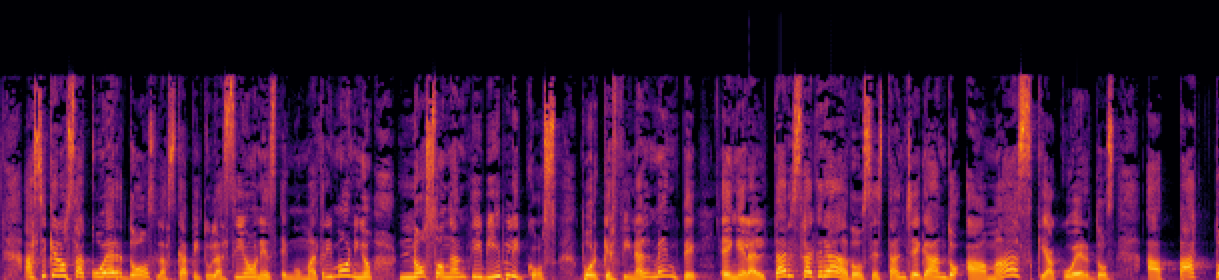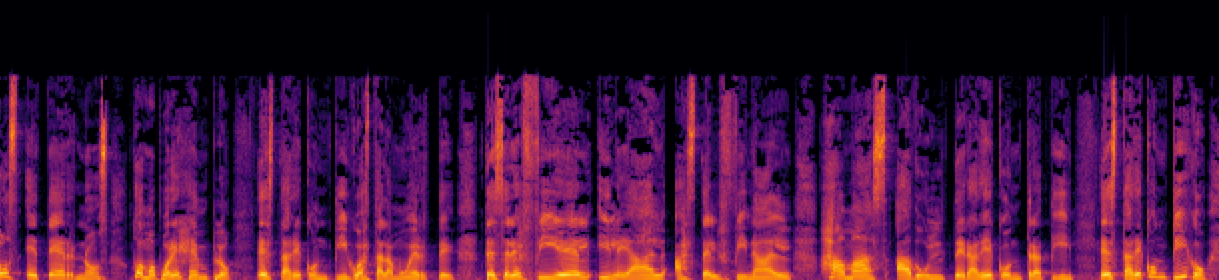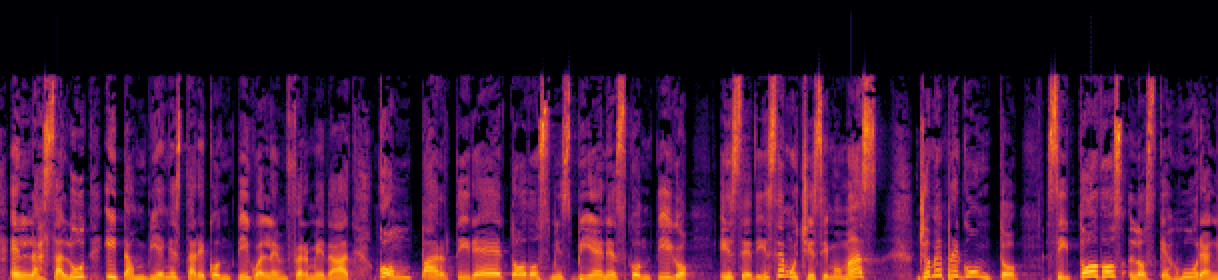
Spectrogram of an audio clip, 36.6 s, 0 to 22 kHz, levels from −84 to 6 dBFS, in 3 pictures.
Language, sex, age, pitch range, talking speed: Spanish, female, 40-59, 200-285 Hz, 130 wpm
